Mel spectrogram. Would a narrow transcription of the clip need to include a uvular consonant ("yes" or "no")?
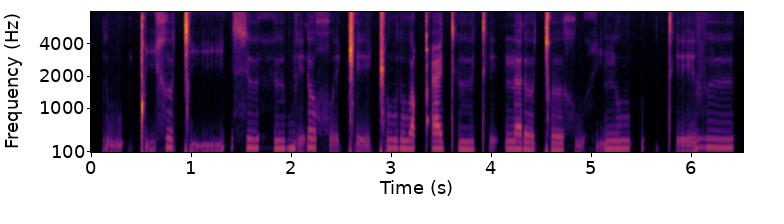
yes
